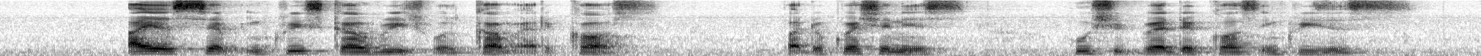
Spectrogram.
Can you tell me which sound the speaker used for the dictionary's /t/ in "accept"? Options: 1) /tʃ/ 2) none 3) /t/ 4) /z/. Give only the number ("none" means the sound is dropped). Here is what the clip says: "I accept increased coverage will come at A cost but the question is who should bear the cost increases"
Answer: 2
